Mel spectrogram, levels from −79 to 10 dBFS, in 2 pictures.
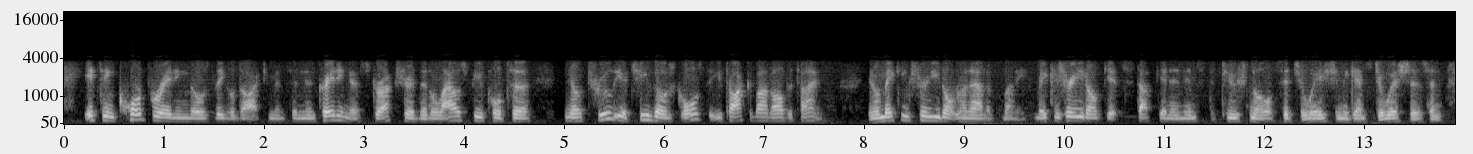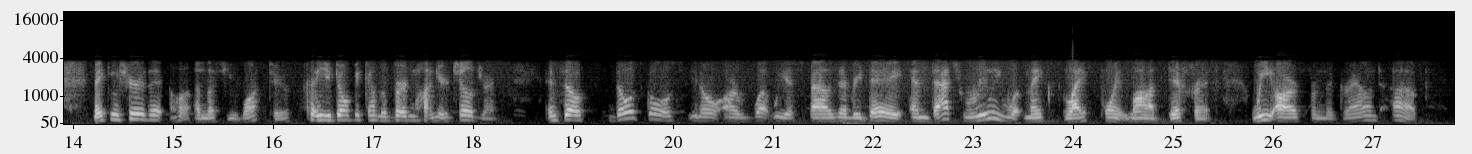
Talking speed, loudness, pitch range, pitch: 205 wpm, -19 LUFS, 115-150 Hz, 125 Hz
